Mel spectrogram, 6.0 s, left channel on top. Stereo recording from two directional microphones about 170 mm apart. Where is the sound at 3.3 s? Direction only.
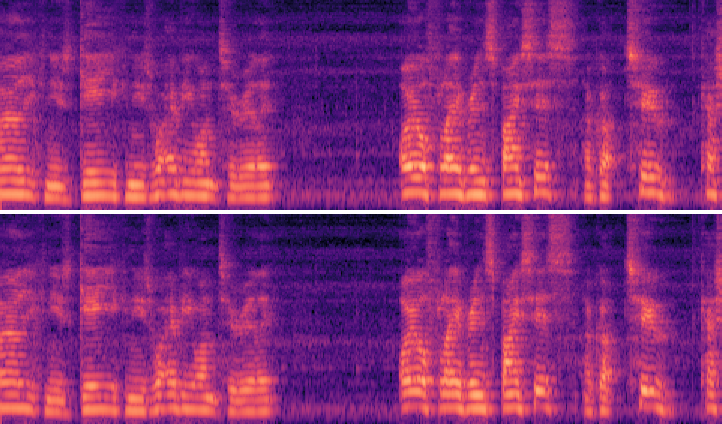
80° right.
